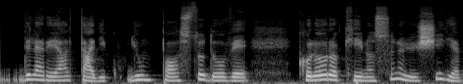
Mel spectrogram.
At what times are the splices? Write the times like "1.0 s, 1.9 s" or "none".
none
